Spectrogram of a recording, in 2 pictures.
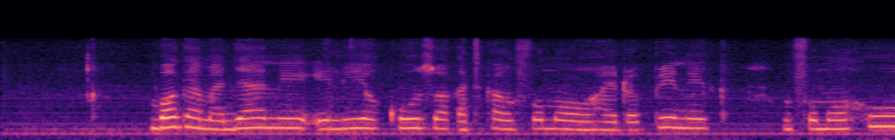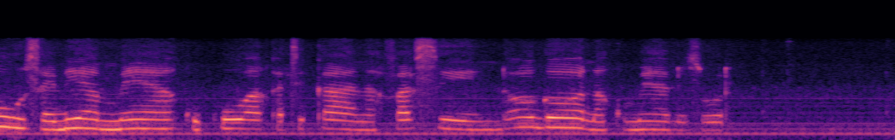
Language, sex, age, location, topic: Swahili, female, 18-24, Dar es Salaam, agriculture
